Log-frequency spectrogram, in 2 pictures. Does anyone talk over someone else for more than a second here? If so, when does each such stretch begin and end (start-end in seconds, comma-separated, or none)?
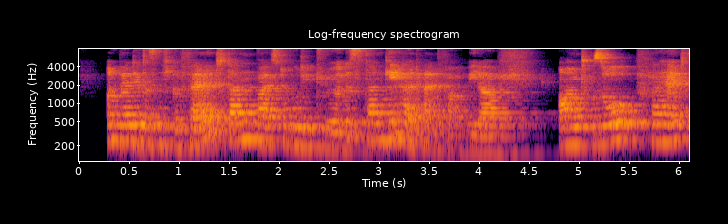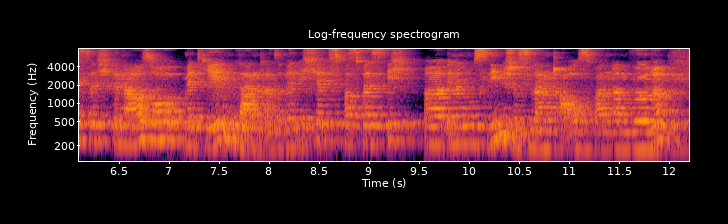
none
